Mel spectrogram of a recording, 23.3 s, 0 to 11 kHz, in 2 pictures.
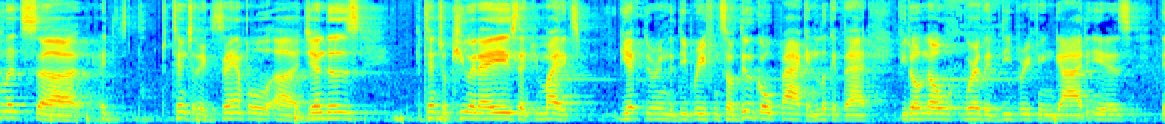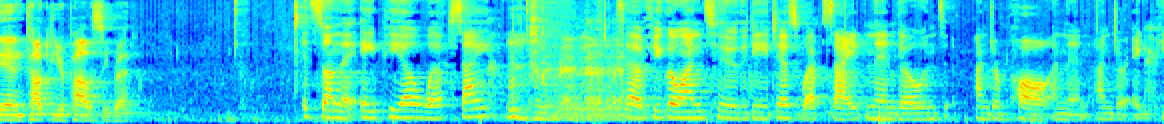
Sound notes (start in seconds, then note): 16.8 laughter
